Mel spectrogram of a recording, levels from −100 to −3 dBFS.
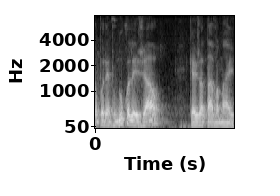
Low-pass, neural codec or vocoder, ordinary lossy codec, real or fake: none; none; none; real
